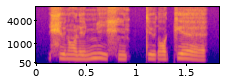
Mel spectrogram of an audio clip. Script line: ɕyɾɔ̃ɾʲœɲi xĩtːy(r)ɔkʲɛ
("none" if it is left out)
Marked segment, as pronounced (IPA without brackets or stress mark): ɾ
